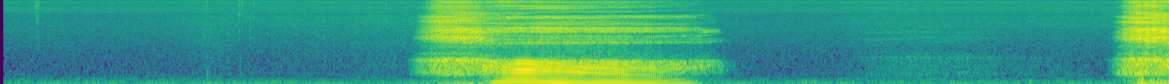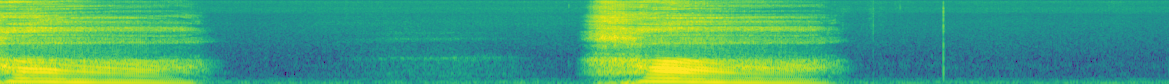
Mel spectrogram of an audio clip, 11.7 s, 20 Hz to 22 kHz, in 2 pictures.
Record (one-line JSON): {"exhalation_length": "11.7 s", "exhalation_amplitude": 4685, "exhalation_signal_mean_std_ratio": 0.44, "survey_phase": "beta (2021-08-13 to 2022-03-07)", "age": "45-64", "gender": "Male", "wearing_mask": "No", "symptom_fatigue": true, "symptom_headache": true, "smoker_status": "Never smoked", "respiratory_condition_asthma": false, "respiratory_condition_other": false, "recruitment_source": "REACT", "submission_delay": "2 days", "covid_test_result": "Negative", "covid_test_method": "RT-qPCR"}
